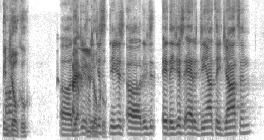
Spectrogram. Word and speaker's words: Njoku: Njoku. Njoku.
